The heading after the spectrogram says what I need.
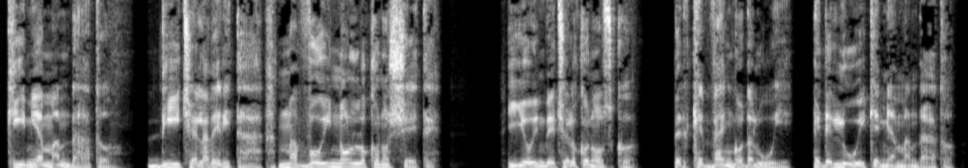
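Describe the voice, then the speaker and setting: A man reading the part of a calm, solemn male religious teacher in a measured, husky voice. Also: sits low, no room sound, clean studio sound, heavily acted.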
